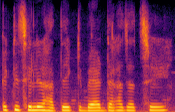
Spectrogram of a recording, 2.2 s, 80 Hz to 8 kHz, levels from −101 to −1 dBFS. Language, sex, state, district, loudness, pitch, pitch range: Bengali, female, West Bengal, Cooch Behar, -15 LUFS, 230 Hz, 220-240 Hz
